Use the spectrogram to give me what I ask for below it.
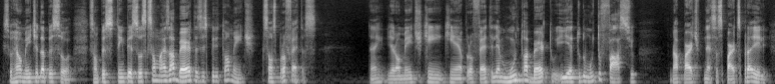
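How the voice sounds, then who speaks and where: A man's voice: medium pitch, fairly quick. A man with a Brazilian Portuguese accent, an itinerant pastor telling ministry stories in a podcast conversation.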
